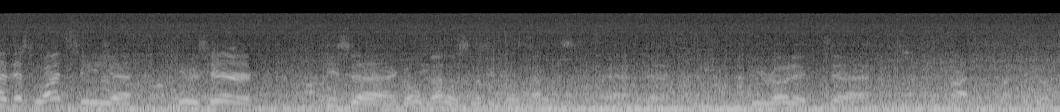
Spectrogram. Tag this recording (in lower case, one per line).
speech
